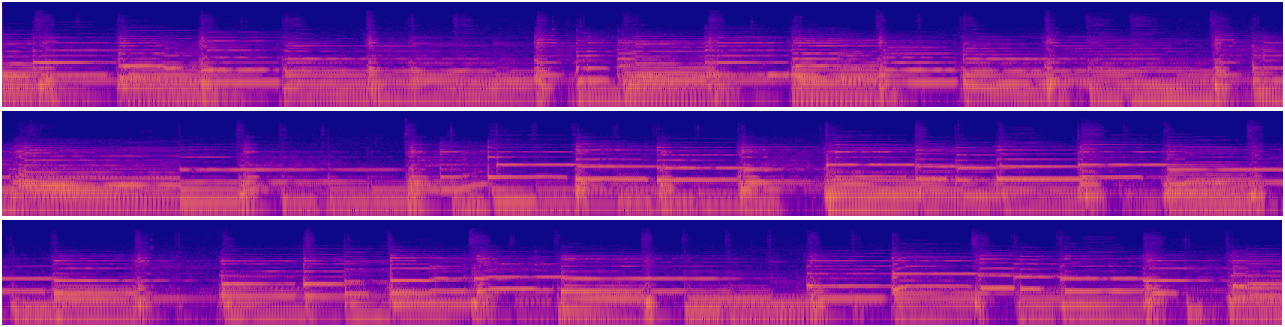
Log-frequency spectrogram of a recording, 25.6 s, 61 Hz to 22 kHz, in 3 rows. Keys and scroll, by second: 4.1 space, 15.5 ctrl+KP_0.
